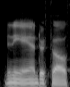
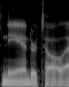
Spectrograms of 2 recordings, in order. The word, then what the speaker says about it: Neanderthal: His critics went far beyond Democrats, who surely made themselves vocal in opposition to Texas reopening, with President Biden calling it Neanderthal thinking. I think it's pronounced Neanderthal, actually. I've been mispronouncing it this whole time.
